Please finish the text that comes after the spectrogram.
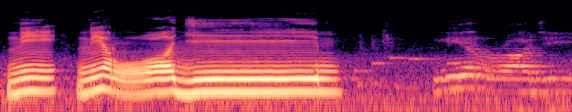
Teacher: Ni-nya tipis dulu, ni, rahangnya diturunkan ke bawah.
